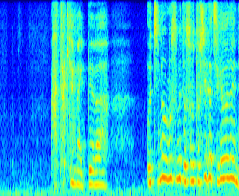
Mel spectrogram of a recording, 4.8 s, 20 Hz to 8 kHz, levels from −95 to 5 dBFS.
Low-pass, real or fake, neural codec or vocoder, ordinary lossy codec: none; fake; codec, 16 kHz, 8 kbps, FunCodec, trained on Chinese and English, 25 frames a second; none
